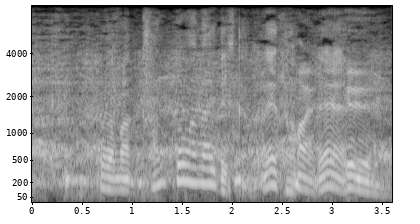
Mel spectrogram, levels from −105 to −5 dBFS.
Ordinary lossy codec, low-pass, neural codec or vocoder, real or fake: none; none; codec, 16 kHz, 8 kbps, FreqCodec, larger model; fake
